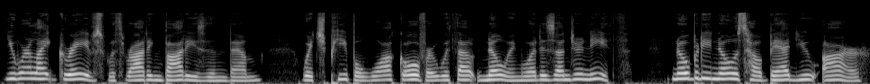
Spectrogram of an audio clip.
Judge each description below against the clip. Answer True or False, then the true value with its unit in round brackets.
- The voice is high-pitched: True (210 Hz)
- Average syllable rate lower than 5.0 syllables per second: True (4.8 syllables/s)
